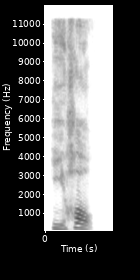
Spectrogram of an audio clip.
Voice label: "以后", Chinese

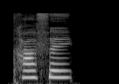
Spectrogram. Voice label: "咖啡", Chinese

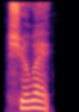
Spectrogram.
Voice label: "穴位", Chinese

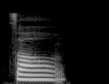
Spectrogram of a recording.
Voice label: "糟", Chinese

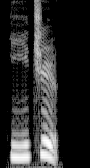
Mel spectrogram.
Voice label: "一致", Chinese

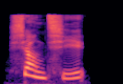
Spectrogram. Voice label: "象棋", Chinese

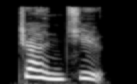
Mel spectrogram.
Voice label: "占据", Chinese

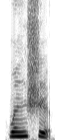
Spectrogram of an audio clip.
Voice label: "温室", Chinese

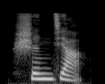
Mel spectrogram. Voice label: "身价", Chinese

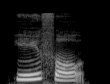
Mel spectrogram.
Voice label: "与否", Chinese

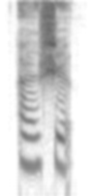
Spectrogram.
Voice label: "而是", Chinese

